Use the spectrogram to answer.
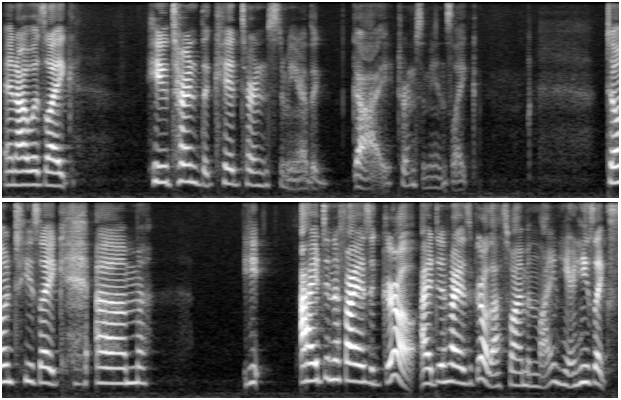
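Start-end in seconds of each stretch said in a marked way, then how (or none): none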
